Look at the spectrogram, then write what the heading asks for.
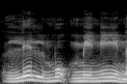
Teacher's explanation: حمزہ ساکن کو جھٹکے کے ساتھ پڑھیں گے. نی یا مدہ ہے، ایک الف کی مقدار کے برابر کھینچ کر پڑھیں گے.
